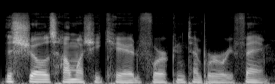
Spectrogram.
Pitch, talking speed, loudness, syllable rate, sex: 105 Hz, 195 wpm, -17 LUFS, 5.2 syllables/s, male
